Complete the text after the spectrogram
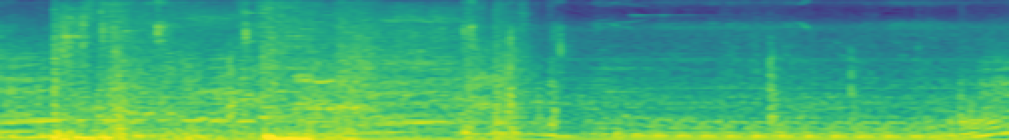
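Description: A game car's boost hisses loudly.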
